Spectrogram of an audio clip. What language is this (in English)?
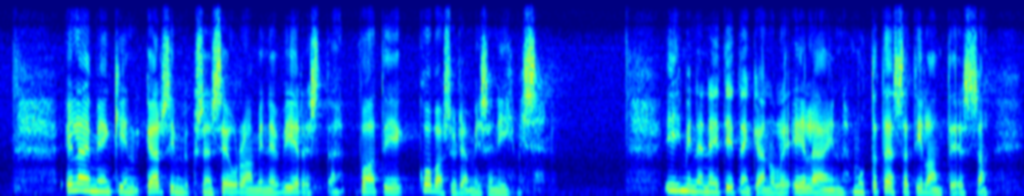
Finnish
